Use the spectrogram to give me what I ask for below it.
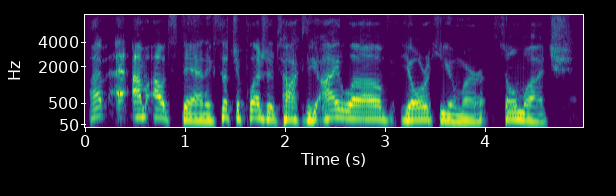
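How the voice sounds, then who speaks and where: A man's voice: mid-range voice, moderate pace, dry recording. A man hosting a casual radio interview in an enthusiastic, fan-like manner.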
